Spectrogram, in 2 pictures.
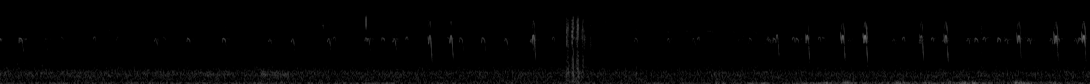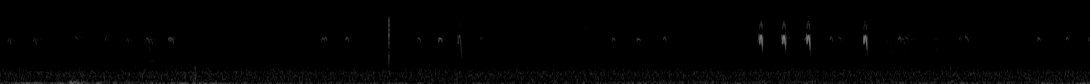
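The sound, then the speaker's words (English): A recording of bird number 515: faint, high-pitched chirps repeat irregularly throughout, short sharp notes in scattered bursts over a steady low rumbling background, with one brief louder click midway. “Recording now, bird 515.”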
